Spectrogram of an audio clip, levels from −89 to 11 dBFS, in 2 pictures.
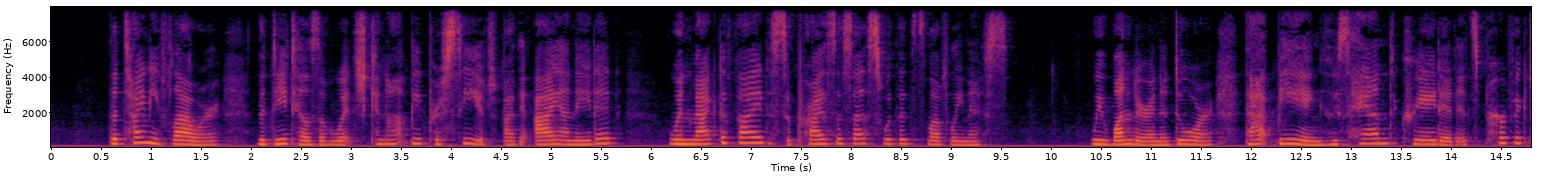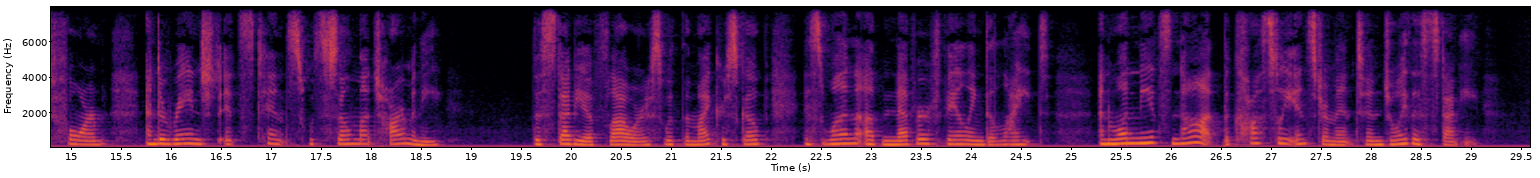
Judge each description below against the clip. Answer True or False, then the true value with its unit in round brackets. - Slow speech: True (130 wpm)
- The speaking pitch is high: True (230 Hz)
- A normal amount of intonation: True (3.8 semitones)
